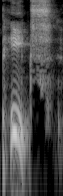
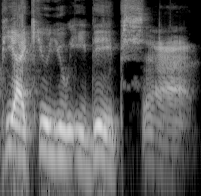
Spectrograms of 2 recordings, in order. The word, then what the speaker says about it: Peaks: Peaks. It's not Piq Us. Peaks. Nah, dude. That's That's how the French pronounce it.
